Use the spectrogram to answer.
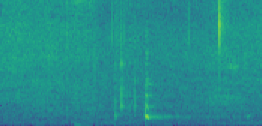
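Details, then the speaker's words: Baby hiccups: one short, sharp hiccup-like catch of breath and a faint click in a quiet room. "You get hiccups and sneezes?"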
